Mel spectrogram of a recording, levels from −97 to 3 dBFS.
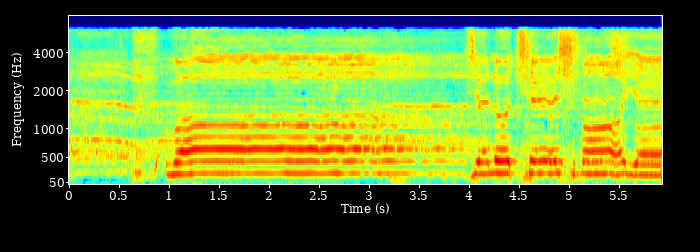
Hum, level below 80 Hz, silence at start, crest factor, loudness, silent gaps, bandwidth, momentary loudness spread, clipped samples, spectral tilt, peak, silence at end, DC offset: none; -46 dBFS; 0 s; 12 dB; -12 LUFS; none; 6.4 kHz; 10 LU; under 0.1%; -4 dB/octave; -2 dBFS; 0 s; under 0.1%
